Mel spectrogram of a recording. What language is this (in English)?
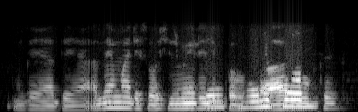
Malayalam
